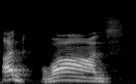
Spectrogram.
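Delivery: एडवांस as slow "ud-VAANS", long "aa"; British pronunciation. Shown as a demonstration. Teacher modelling the word, slowly with long aa. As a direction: split एडवांस, short "ud" then drawn-out "vaans". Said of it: "थोड़ा longer पढ़ेंगे".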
